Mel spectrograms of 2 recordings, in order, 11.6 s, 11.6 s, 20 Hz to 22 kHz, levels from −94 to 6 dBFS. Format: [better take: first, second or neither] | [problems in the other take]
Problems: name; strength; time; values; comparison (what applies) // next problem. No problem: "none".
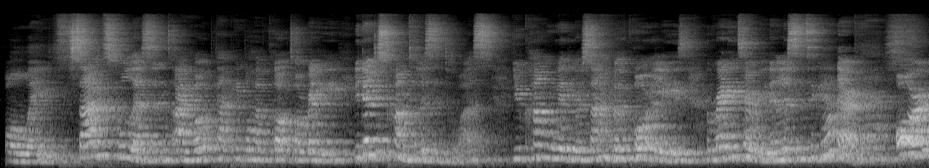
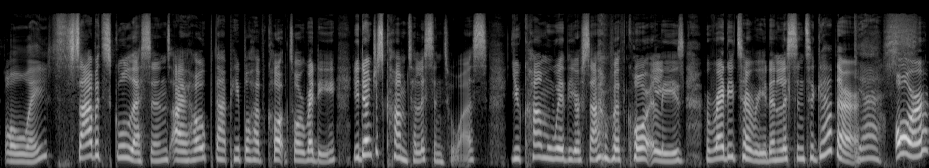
second | off-mic speech; far // room echo; strong; dies away in 1.3 s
